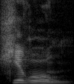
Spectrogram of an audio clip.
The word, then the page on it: chiron: chiroun; provençal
